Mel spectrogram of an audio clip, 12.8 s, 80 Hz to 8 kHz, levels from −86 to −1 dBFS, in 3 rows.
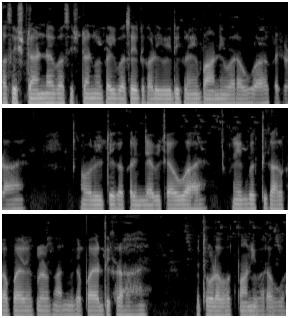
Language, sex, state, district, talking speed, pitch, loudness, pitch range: Hindi, male, Uttar Pradesh, Hamirpur, 210 wpm, 100 Hz, -33 LUFS, 95-100 Hz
